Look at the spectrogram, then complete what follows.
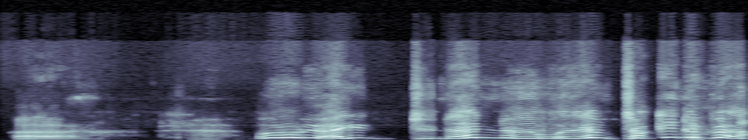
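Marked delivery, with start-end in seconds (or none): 1.3-3.7 very high whining screech; Marcelo. Acted. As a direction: whine it in a screechy, hammed-up voice. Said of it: "please attempt a Marcelo impression".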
